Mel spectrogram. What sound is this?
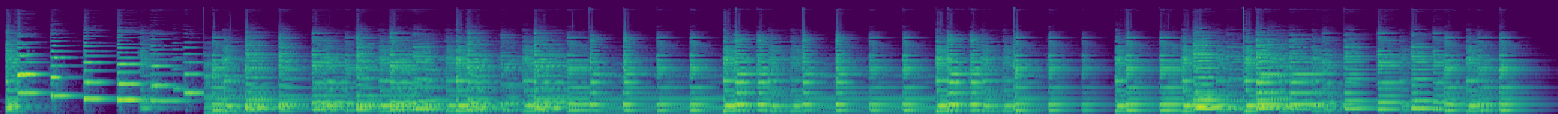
Jazz or blues piano samples.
